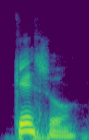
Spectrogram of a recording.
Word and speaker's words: queso: Y la U no suena en este caso. Que, qui, queso.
